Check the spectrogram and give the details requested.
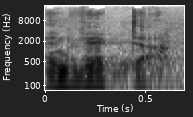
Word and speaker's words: Invicta: correct you d but it's uh invicta and victor invicta i had too many syllables that's all right so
